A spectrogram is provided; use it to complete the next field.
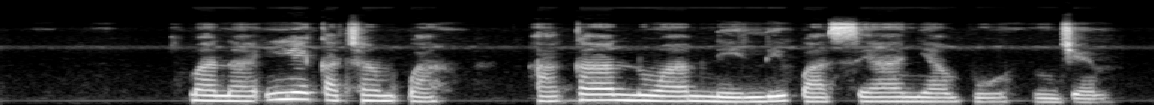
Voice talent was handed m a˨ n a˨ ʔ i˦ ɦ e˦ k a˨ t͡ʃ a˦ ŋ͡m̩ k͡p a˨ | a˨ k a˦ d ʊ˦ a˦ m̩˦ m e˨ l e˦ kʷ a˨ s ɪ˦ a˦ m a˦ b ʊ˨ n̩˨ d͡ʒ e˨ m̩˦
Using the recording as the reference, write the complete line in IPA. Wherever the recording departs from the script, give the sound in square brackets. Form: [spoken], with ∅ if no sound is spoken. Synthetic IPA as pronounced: m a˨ n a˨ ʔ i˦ ɦ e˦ k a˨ t͡ʃ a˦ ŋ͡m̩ k͡p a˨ | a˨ k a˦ [n] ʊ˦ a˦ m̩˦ [n] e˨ l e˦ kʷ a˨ s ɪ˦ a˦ [ɲ] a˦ b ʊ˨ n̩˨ d͡ʒ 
